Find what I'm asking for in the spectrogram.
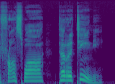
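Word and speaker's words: Turrettini: Francis Turretin, that's how we English speakers pronounce his name, but it is better said François Turretini.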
